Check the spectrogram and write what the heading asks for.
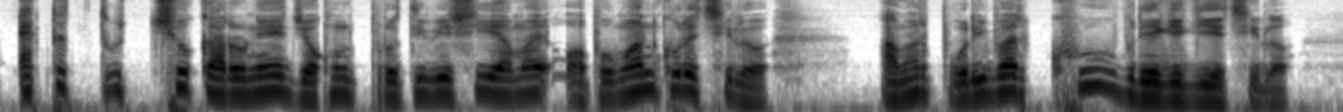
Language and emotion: Bengali, sad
